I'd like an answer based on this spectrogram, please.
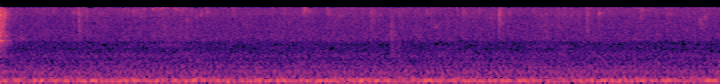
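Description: A steady low mechanical hum that holds even throughout, with no clear events in it.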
